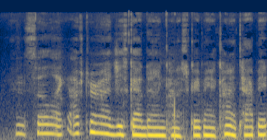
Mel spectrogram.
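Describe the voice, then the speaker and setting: Her medium-pitched voice is dark, mellow and somewhat breathy as this woman speaks at a moderate pace with monotone, flat intonation. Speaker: beauty vlogger. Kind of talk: makeup tutorial.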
